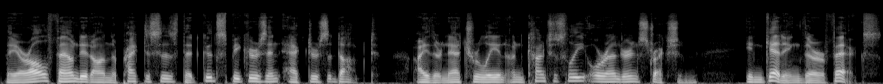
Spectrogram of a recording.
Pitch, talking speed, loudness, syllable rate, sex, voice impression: 115 Hz, 150 wpm, -19 LUFS, 5.5 syllables/s, male, masculine, adult-like, slightly thick, cool, slightly intellectual, slightly calm, slightly friendly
